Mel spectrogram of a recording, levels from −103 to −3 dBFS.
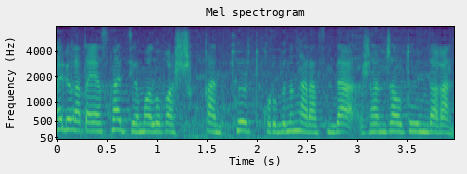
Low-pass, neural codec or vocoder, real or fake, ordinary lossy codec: none; codec, 16 kHz, 8 kbps, FunCodec, trained on LibriTTS, 25 frames a second; fake; none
